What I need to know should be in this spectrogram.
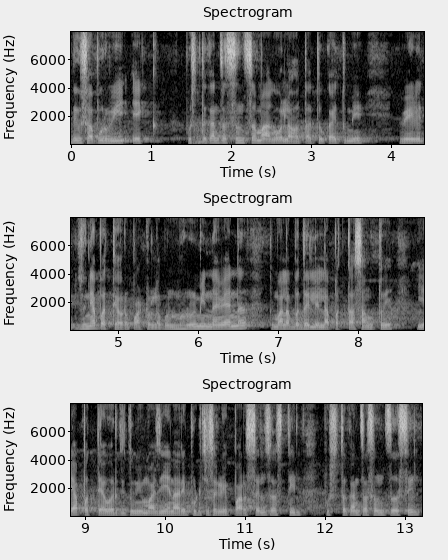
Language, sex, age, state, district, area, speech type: Marathi, male, 30-45, Maharashtra, Satara, urban, spontaneous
